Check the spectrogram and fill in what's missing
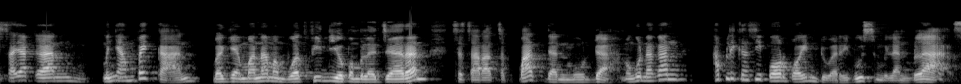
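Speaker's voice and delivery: ordinary delivery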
